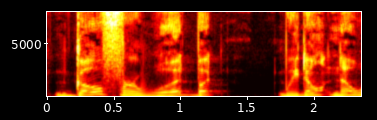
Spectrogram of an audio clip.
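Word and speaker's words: gopher (גֹּפֶר): The actual Hebrew word, believe it or not, is gopher. That's how you pronounce it.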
